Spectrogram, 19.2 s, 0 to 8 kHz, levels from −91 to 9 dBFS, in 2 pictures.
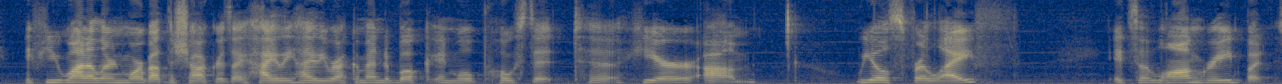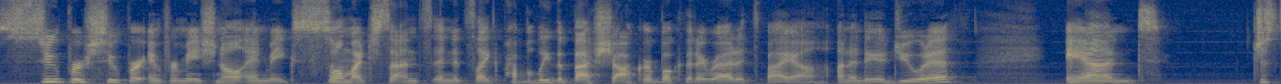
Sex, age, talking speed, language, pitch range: female, 10-29, 175 wpm, English, 170-200 Hz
